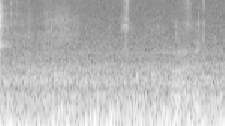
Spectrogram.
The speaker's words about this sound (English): All right. I'm going to write that down.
